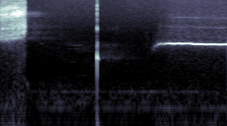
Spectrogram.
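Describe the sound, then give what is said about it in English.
A short burst of hiss and a sharp click, then a steady, high-pitched whistle that holds one pitch for about a second, like someone whistling to imitate an incoming missile. “Satan's got a missile coming in.”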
